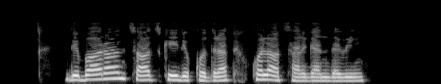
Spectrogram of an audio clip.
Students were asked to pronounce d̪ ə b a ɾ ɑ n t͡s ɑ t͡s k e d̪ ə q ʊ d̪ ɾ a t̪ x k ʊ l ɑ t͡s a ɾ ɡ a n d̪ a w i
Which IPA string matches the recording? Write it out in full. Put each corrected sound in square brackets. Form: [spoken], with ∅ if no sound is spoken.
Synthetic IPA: d̪ ə b [ɑ] ɾ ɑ n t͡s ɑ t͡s k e d̪ ə q ʊ d̪ ɾ a t̪ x k ʊ l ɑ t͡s a ɾ ɡ a n d̪ a w i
